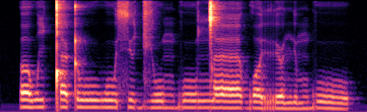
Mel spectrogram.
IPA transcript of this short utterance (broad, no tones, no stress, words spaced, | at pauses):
əwiǃɛʈuː wusʲu d͡ʑumbuː ŋ͡ǀɛːɡʷəːrʲə˞nʲʊ mbu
